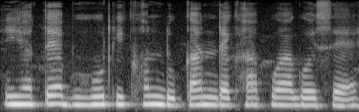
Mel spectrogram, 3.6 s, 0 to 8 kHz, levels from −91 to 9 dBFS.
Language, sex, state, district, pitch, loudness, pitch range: Assamese, female, Assam, Sonitpur, 200 Hz, -13 LUFS, 195-215 Hz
